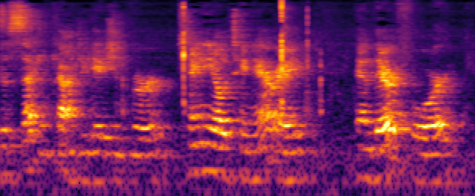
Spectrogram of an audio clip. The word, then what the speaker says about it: tenere: Tenere. Notice it sounds long. When you have a long mark, it takes twice as long to pronounce the vowel.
